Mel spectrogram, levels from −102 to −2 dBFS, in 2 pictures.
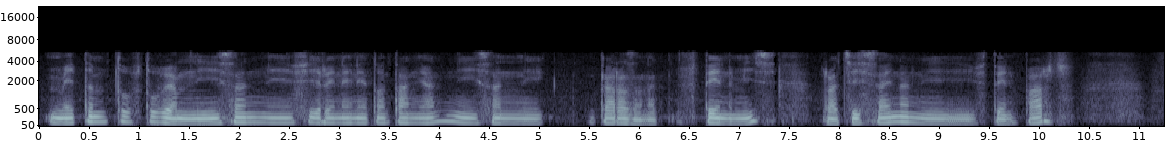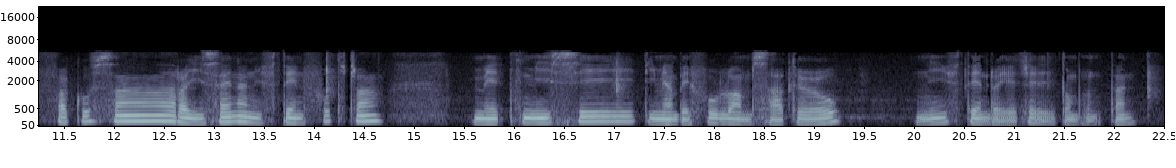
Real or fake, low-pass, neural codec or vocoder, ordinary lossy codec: real; 5.4 kHz; none; AAC, 24 kbps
